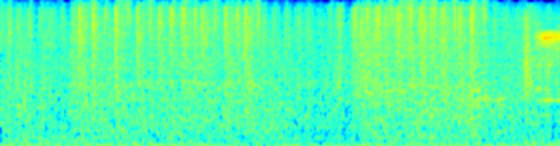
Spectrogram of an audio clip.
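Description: Gunfire and artillery in the video game Call of Duty: Black Ops, a dense, continuous barrage of rapid shots and blasts, loud and unbroken.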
